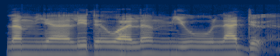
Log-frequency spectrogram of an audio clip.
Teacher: di tengah-tengah kalimat di tengah-tengah kalimat seperti ini eh bedanya dengan Qalqalah Kubro ini pemantulnya lebih medok lebih tebal lebih besar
